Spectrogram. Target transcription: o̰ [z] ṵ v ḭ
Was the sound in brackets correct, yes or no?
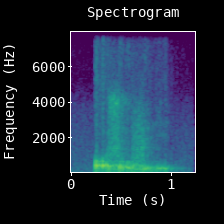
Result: yes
